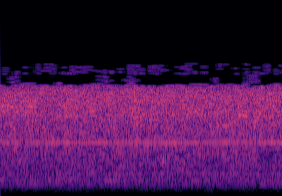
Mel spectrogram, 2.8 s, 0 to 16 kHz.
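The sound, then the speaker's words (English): Steady, dense radio static hisses without a break on the radio link of the spacecraft Challenger as it passes over Camelot at an altitude of 2,700 feet, a broad band of crackling noise holding at an even level from start to finish with no voices coming through. “Awful lot of static”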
